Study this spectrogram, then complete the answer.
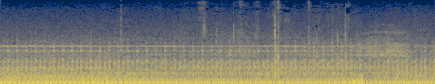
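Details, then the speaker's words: Car at a dealer auction, idling in reverse with the e-brake on: dull, fairly regular knock about three a second that sounds like engine knock but is likely driveline, not the motor. "i got the car in reverse right now with the e-brake on so i can show you but if you don't know you think the motor is knocking"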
